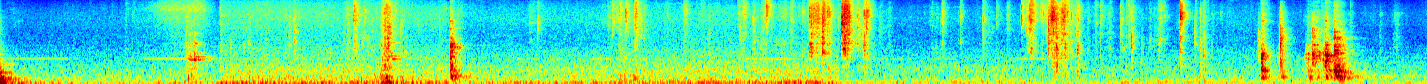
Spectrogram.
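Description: Hands-on work noises from hooking up a hydronic heater's lines: a sharp knock at the start, then scattered clicks, scrapes and rustles as flexible tubing and fittings are handled, over a steady low hum.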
